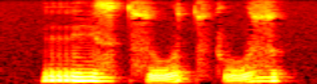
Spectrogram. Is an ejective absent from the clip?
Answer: no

